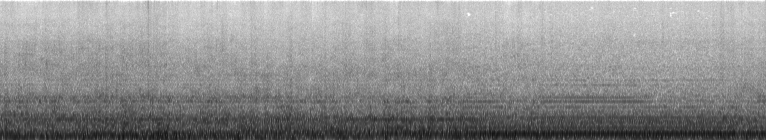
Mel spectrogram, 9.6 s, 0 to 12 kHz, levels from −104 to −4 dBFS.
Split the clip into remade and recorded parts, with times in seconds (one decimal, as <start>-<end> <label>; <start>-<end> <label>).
0.0-5.8 remade; 5.8-6.3 recorded; 6.3-6.8 remade; 6.8-9.0 recorded; 9.0-9.6 remade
